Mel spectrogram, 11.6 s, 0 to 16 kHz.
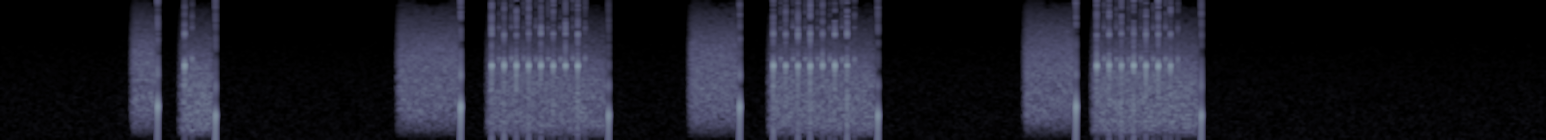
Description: Pulse dialling, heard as a rotary dial, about 11 pulses a second. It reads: 1 8 7 7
